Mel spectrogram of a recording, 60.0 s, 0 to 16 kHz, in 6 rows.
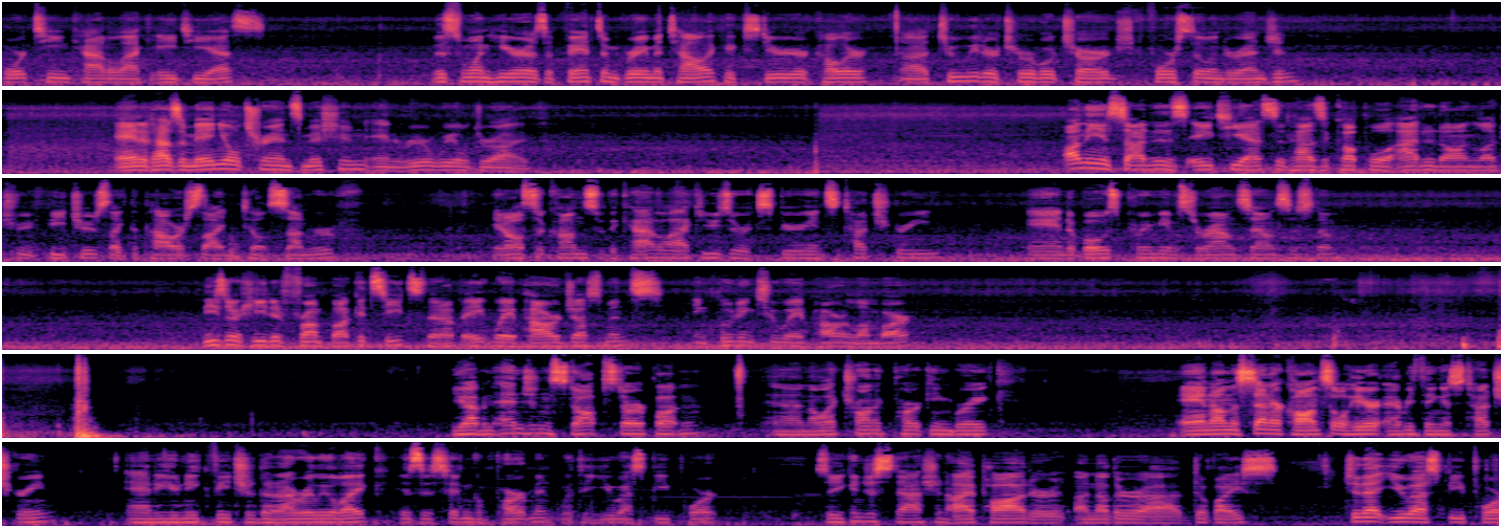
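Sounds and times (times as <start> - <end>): wind rumble on microphone: 36.4 - 41.0
loud thump: 39.7 - 40.8.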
